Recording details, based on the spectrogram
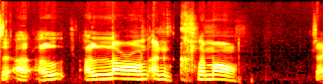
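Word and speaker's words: Laurin & Klement: It's a Laurent and Clement. Is that how you say it? Big brakes. Yeah. Like Laurel and Hardy, but Laurel and Clement.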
